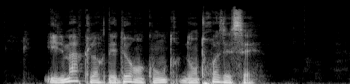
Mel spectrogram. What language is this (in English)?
French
